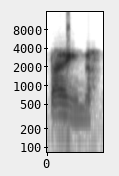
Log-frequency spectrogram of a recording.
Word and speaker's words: Boehm: They would pronounce it like that, and I'm like, no, it's Bane, like Bane.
